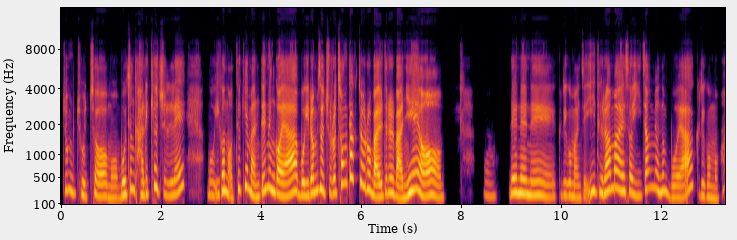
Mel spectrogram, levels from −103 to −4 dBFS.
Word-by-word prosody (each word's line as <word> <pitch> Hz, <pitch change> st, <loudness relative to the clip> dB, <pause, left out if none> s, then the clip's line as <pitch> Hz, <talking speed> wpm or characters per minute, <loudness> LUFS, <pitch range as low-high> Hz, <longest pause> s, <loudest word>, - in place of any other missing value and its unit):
좀 280 Hz, -4 st, -6 dB
좋죠. 195 Hz, -2 st, -2 dB
뭐 170 Hz, 0 st, -5 dB
"뭐 205 Hz, +5 st, +1 dB
좀 300 Hz, +6 st, -4 dB
가르쳐 225 Hz, +8 st, -2 dB
줄래? 230 Hz, -, -3 dB, 0.4 s
뭐 210 Hz, -3 st, -9 dB
이건 255 Hz, +5 st, +1 dB
어떻게 295 Hz, -, -4 dB
만드는 260 Hz, -, 0 dB
거야?" 220 Hz, +3 st, +5 dB
뭐 210 Hz, -2 st, 0 dB
이러면서 250 Hz, +8 st, +1 dB
주로 235 Hz, 0 st, -3 dB
청탁조로 390 Hz, -, +1 dB
말들을 200 Hz, +6 st, +3 dB
많이 180 Hz, +4 st, +3 dB
해요. 205 Hz, -9 st, +3 dB, 0.8 s
어 195 Hz, -3 st, -16 dB, 0.3 s
네네네. 215 Hz, -5 st, 0 dB
그리고 205 Hz, -2 st, -6 dB
막 180 Hz, -2 st, -4 dB
인제 180 Hz, -, -9 dB
"이 265 Hz, 0 st, -2 dB
드라마에서 265 Hz, +1 st, +2 dB
이 200 Hz, -3 st, -6 dB
장면은 275 Hz, -3 st, -3 dB
뭐야? 175 Hz, -, -1 dB
"그리고 195 Hz, -2 st, -7 dB
뭐 165 Hz, -2 st, -7 dB
225 Hz, 300 characters per minute, -21 LUFS, 195-270 Hz, 0.8 s, 거야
